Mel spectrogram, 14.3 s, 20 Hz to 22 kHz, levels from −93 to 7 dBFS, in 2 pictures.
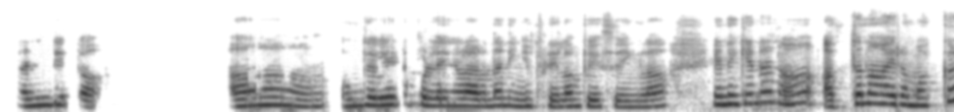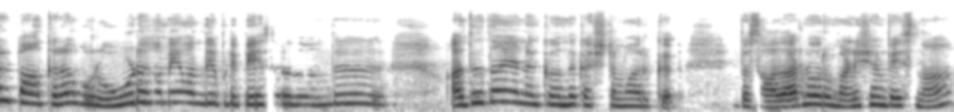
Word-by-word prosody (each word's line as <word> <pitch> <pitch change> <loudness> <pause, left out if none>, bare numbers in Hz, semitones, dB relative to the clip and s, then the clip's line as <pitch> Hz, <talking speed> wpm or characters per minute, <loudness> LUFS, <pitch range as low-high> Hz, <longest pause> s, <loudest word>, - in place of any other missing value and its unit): கண்டிப்பா! 280 +6 0 1.1
ஆ - - +3 0.8
உங்க 255 +3 +1
வீட்டு 285 +3 +3
பிள்ளைங்களா 255 -2 +3
இருந்தா 240 +2 -1
நீங்க 235 -2 -2
இப்டிலாம் 235 0 -2
பேசுவீங்களா? 220 -1 -2 0.5
எனக்கு 310 +2 +4
என்னன்னா, 365 0 0 0.3
அத்தனை 330 +11 +3
ஆயிரம் 305 -4 +4
மக்கள் 270 +12 +1
பார்க்குற 330 -2 +2 0.2
ஒரு 280 -3 +2 0.2
ஊடகமே 370 +2 0
வந்து 335 -2 -2
இப்படி 300 -1 -4
பேசுறது 300 -1 -1
வந்து, 295 +4 -4 0.9
அதுதான் 360 +7 +2
எனக்கு 315 -3 -3
வந்து 285 +1 +4
கஷ்டமா 255 -2 -4
இருக்கு. 235 - -6 0.5
இப்ப 235 -3 -6
சாதாரண 225 +8 +3
ஒரு 290 - +1
மனுஷன் 270 +5 0
பேசுனா, 250 -4 -3
280 Hz, 130 wpm, -22 LUFS, 245-315 Hz, 1.1 s, எனக்கு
